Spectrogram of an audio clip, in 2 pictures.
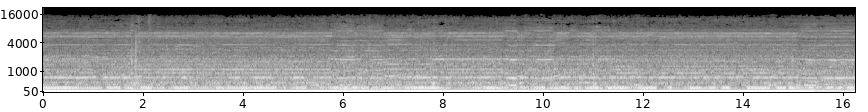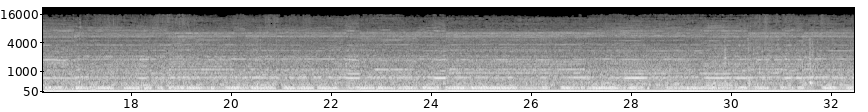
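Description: Background electronic music with a steady low drone; the level steps down slightly about halfway through.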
